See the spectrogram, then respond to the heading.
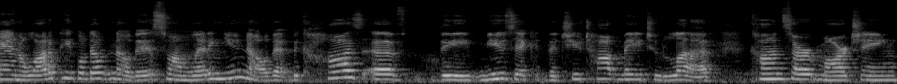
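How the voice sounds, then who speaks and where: Over noticeable background noise, a woman with an American accent speaks fairly slowly at a fairly high pitch with ordinary pitch variation. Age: 60s. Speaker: former band student. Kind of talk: casual chat. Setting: home.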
